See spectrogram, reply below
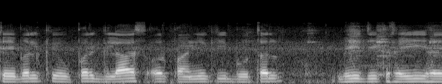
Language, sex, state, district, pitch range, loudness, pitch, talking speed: Hindi, male, Uttar Pradesh, Lucknow, 125-135 Hz, -17 LUFS, 130 Hz, 160 wpm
